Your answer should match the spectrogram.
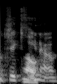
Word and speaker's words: Giacchino: I hope I said that right. – You did. – You didn't, but okay. – I did. – No, you did. It's Michael Giacchino. Oh. Yeah, he did say it right.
